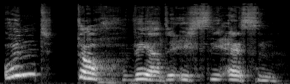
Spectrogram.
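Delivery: a lord swearing in wounded pride; blazing shout; defiant furious duke. Acted. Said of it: "rief er mit funkelnden Augen".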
